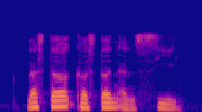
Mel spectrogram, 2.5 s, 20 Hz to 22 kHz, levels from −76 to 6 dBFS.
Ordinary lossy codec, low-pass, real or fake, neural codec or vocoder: none; 7.2 kHz; real; none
